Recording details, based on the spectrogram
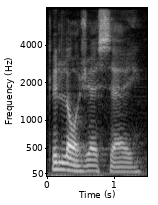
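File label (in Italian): "logia", crespinese dialettale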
